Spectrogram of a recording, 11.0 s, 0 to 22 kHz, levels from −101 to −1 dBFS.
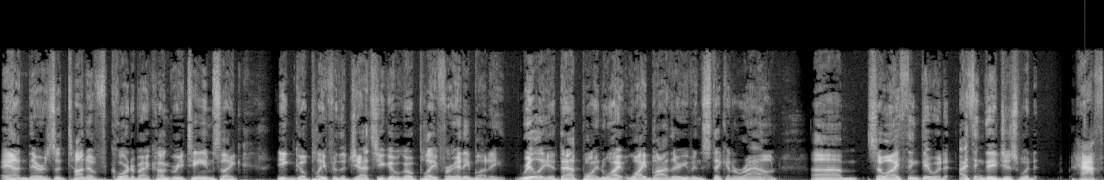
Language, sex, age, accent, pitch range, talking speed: English, male, 40-59, American, 110-140 Hz, 240 wpm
